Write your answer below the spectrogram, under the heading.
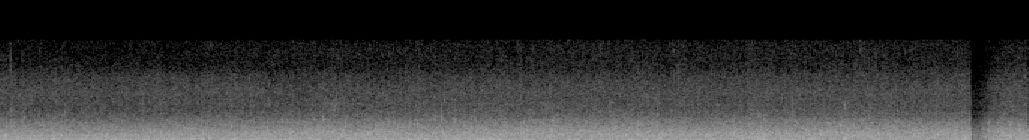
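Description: Steady rush of a mountain stream's flowing water, with a brief break near the end.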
